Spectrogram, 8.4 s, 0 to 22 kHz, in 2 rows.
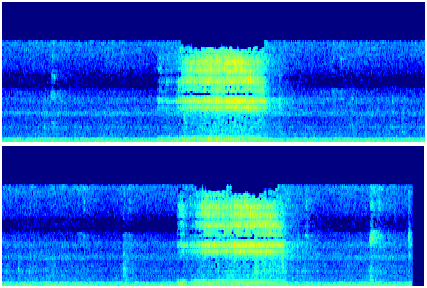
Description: This is my 5-month old Shihtzu boy sleeping soundly and caught snoring on camera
